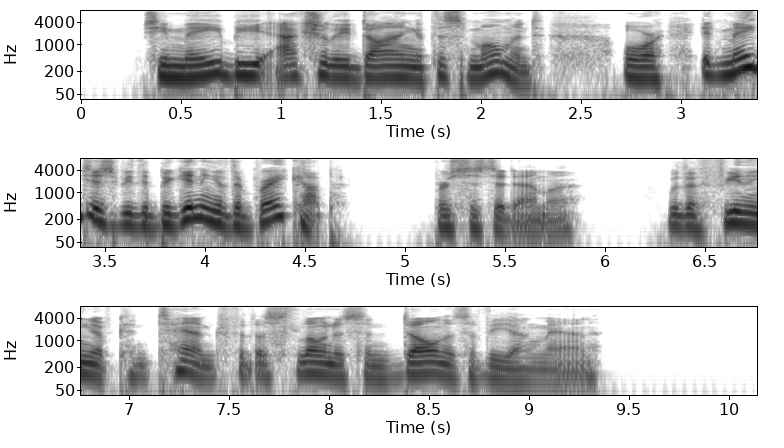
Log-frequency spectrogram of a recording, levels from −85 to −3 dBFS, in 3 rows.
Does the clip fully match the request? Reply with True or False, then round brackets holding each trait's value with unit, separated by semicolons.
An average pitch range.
True (4.6 semitones)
